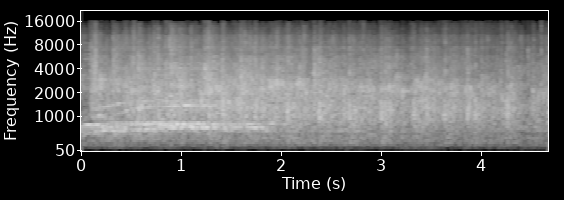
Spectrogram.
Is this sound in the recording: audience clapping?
yes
